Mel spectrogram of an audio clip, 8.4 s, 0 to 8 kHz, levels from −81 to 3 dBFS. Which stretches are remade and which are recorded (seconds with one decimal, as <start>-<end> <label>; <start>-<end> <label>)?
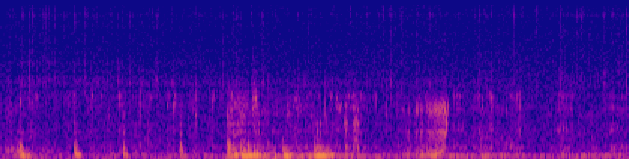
0.0-4.6 remade; 4.6-7.3 recorded; 7.3-8.4 remade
